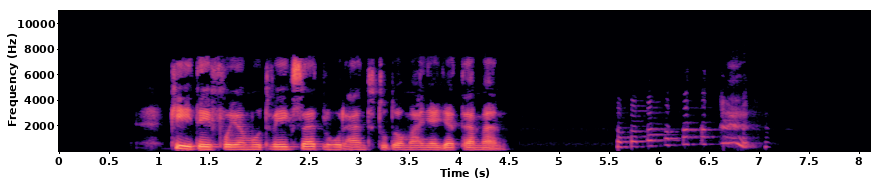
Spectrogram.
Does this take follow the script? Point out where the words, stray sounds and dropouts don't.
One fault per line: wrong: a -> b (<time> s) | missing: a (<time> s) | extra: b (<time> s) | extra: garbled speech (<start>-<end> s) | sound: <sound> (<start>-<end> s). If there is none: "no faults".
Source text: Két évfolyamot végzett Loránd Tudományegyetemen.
sound: laugh (5.6-7.1 s)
